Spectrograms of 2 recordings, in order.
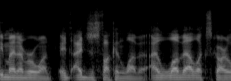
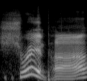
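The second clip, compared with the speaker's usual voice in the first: very loud, very high, charming belted delivery; 10 semitones higher, 9 dB louder than usual. Retelling meeting a celebrity at a party: imitating Sam Rockwell. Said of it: "And he goes".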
